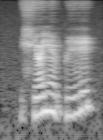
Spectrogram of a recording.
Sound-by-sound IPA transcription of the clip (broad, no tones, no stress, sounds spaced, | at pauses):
ç ə̃ j ĩ p i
